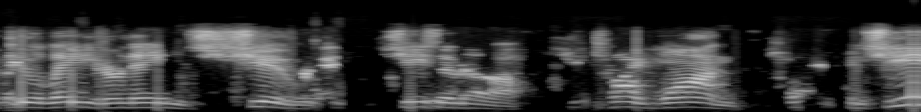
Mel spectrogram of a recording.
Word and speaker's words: Syu: Her name is pronounced Shu, but it's spelled SYU, and her chat's called Sleepless in Kalimba.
